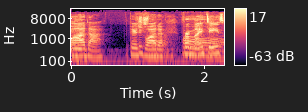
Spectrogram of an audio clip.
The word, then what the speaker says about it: feijoada: where I can't know how to pronounce the name. Feijoada.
